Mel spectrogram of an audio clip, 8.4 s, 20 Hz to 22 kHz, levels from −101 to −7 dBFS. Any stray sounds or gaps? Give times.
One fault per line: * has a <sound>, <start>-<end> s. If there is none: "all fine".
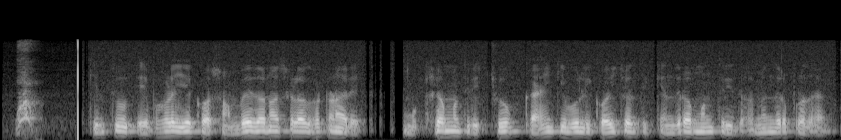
* has a bark, 0.2-0.5 s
